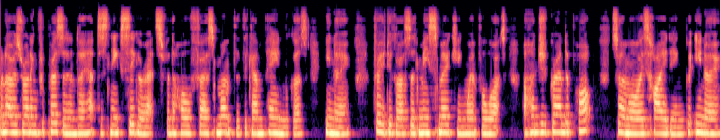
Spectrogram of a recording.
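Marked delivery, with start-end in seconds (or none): none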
